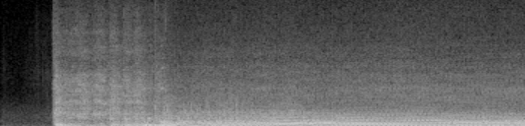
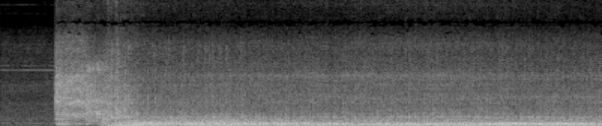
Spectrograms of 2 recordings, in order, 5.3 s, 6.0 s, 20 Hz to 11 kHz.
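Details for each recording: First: 1955 Chevy Nomad, small-block Chevy with sheet-metal tunnel ram and dual Holley Sniper EFI, on first start. It catches and shoots to a steady 2700 rpm high idle with throttle blades open too far; the owner suspects the tuner lost its settings. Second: 1955 Chevy Nomad small-block V8 with new sheet-metal tunnel ram and dual Holley Sniper fuel injection: cranks and catches straight away, settles to even idle, revs up quickly; normal start.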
